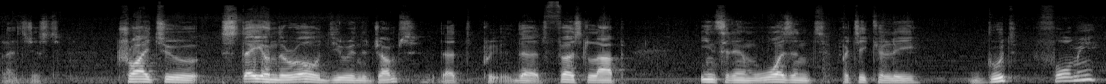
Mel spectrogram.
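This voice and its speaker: A man's voice: lowish voice, lively intonation, slow, a little mellow. A man with a sore throat from a cold, giving casual commentary on his racing game as he plays, thinking aloud with many fillers. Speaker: gaming commentator.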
